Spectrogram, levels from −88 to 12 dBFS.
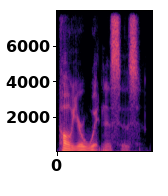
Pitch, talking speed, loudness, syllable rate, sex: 85 Hz, 150 wpm, -22 LUFS, 4.8 syllables/s, male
